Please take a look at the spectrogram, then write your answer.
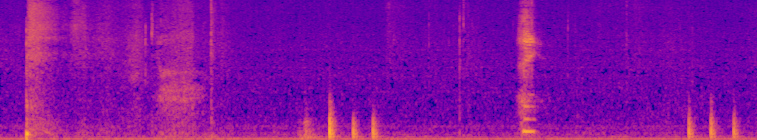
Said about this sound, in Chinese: Hello， 大家好，我现在已经到了酒店门口了，我现在要敲门。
